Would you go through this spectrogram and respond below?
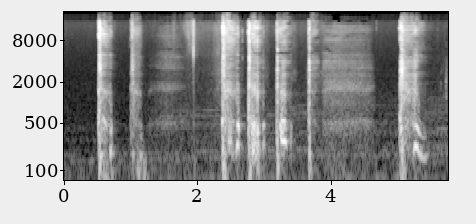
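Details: About seven short cough bursts with some throat clearing in a quiet room; a cough described as getting wet, with a loose productive sound.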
